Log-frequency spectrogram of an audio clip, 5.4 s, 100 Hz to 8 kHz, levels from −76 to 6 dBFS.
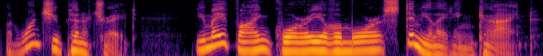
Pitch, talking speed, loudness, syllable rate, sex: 155 Hz, 145 wpm, -17 LUFS, 4.4 syllables/s, male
